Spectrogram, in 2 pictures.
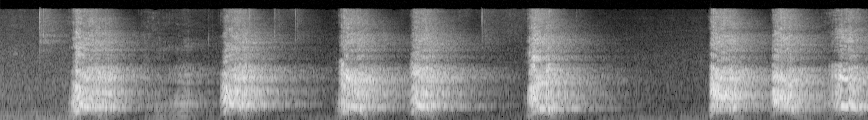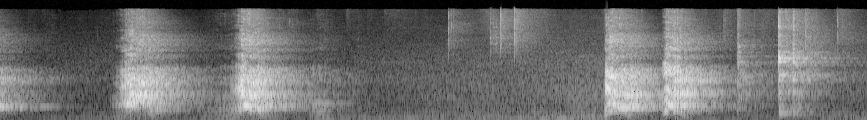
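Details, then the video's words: Roady, a Rhodesian Ridgeback, barking during play with a watering can; loud barks come in pairs and singles roughly every second, about fourteen in all, with a short pause near ten seconds. "Rhodesian Ridgeback (Roady Vs Watering can)"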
